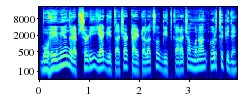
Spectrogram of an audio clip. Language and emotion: Goan Konkani, neutral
